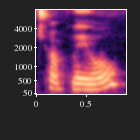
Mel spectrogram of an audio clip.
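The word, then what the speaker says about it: trompe-l'oeil: There's also a word that you should be familiar with um trump um which means French for to deceive the eye. Um, it's spelled t r o m p e um hyphen l apostrophe o e i l trao.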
